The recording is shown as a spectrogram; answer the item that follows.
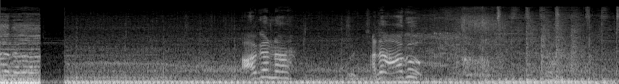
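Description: Music cuts off abruptly just under half a second in. A steady, low engine rumble with fast, even pulses then runs on, with two short bursts of a man's voice over it.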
